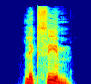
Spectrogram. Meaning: lexeme (unit of vocabulary, the different forms of the same lemma)
- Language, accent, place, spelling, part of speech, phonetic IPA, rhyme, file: German, Germany, Berlin, Lexem, noun, [lɛˈkseːm], -eːm, De-Lexem.ogg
